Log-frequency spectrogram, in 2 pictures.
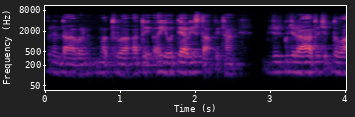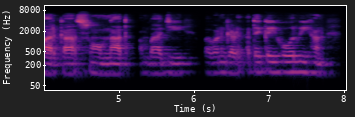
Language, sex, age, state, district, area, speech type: Punjabi, male, 30-45, Punjab, Amritsar, urban, spontaneous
